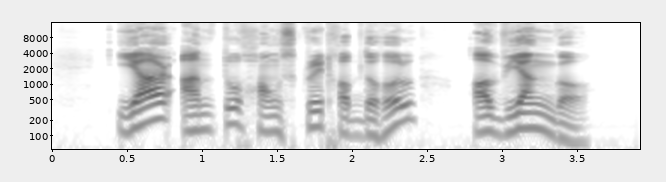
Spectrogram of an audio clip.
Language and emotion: Assamese, neutral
